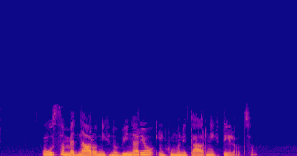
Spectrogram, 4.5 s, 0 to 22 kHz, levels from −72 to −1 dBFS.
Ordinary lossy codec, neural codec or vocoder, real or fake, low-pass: AAC, 24 kbps; none; real; 7.2 kHz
